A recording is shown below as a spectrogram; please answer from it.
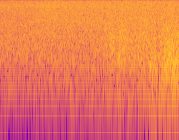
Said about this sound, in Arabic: وهو خارج من ميناء موالي ضربت عاصفة عنيفة، الرياح القوية هزت الأشرعة ودفعت السفينة ناحية الصخور.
